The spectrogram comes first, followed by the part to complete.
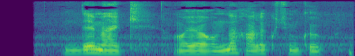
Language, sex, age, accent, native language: Uzbek, male, 18-24, Toshkent viloyati, Uzbek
